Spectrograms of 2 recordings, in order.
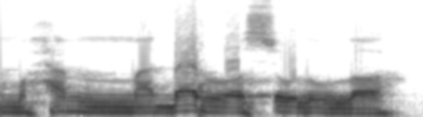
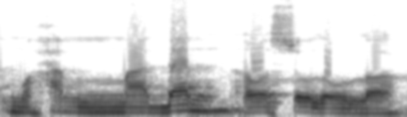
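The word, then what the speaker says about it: محمدا رسول الله: Seperti jadi gini, ini dia bacanya gini, kan yang betul asyhadu alla ilaha illallah wa asyhadu anna Muhammadar Rasulullah. Dia baca wa asyhadu anna Muhammadan Rasulullah, maka itu juga batal tasahudnya, batal sholatnya, seperti itu.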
